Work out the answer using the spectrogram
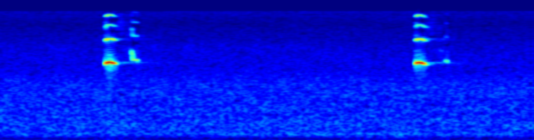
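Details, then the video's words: Hiccuping squirrel met along a hiking trail gives two abrupt, piercing high chirps about one and a half seconds apart, each trailed by a faint second tick, against near silence. "Squirrel with Hiccups"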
